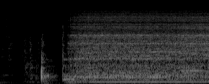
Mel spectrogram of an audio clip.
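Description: A band saw blade cuts through wood.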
